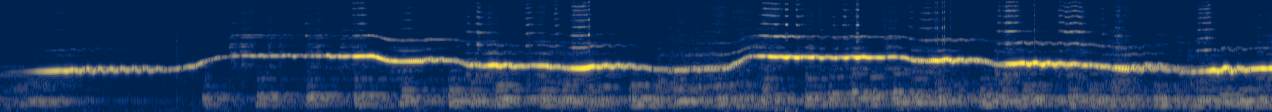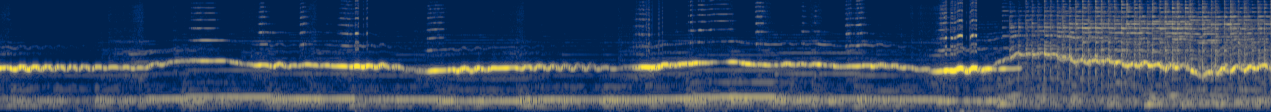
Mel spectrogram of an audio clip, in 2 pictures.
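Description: Musical saw played in a workshop, a sustained wavering singing tone gliding between pitches in a slow melody, clear and alone throughout.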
